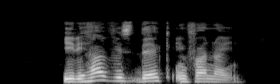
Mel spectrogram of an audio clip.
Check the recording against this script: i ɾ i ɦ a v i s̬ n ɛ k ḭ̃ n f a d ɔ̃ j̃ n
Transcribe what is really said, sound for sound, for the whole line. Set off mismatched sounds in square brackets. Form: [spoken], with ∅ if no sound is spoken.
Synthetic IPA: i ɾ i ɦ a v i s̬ [d] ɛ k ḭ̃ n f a [n] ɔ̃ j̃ n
